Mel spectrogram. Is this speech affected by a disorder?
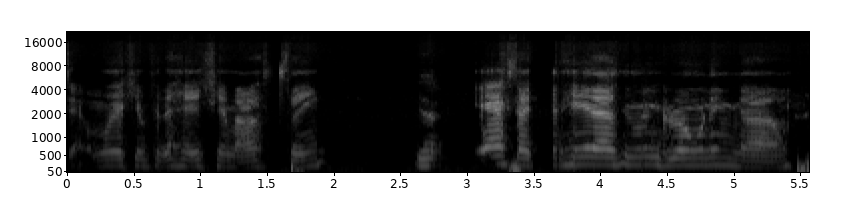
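Yes: quadriplegic cerebral palsy.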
